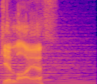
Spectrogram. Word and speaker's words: Giliath: Probably Giliath. Sounds like it would be pronounced like Goliath, but Giliath.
